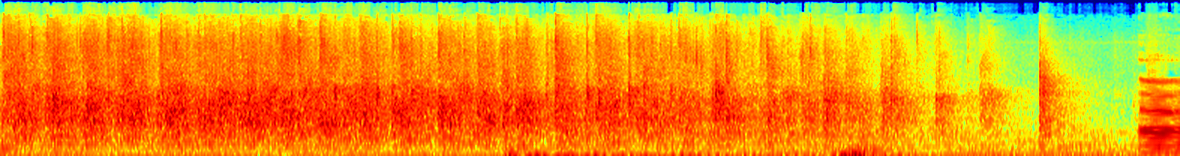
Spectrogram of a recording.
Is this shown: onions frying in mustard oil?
no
